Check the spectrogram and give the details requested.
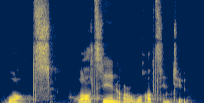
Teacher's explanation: the Z is not pronounced like a Z, it's pronounced like an S.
